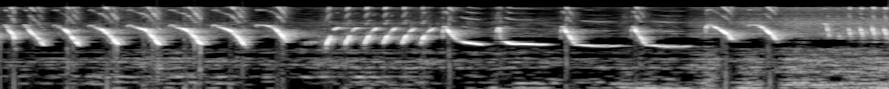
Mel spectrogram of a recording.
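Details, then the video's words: Canary singing long rolling song as a training master: repeated downslurred notes, a short fast trill, then several long falling whistles and a closing high trill, with faint low background noise. "kenari GACOR panjang PANCINGAN MASTERAN masuk, SUARA kenari ngeroll panjang"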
